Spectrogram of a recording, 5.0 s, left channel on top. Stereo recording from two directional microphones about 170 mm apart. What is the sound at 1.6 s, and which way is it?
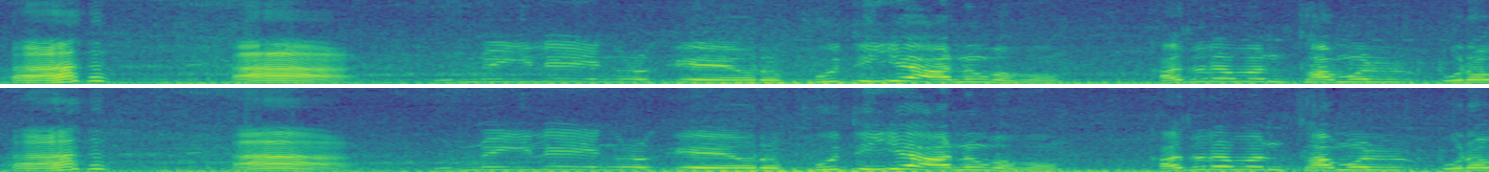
Speech, 25° right (ahead or behind).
